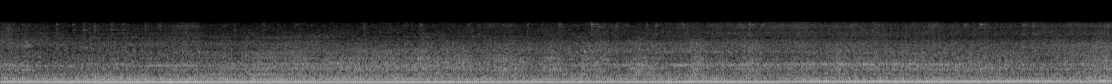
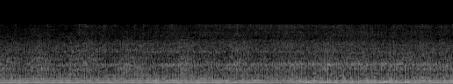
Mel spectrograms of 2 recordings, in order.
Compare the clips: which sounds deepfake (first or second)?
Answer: second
